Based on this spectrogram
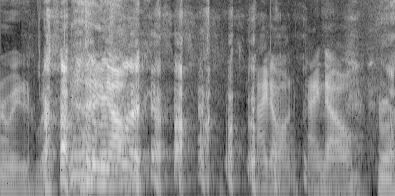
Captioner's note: laughter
